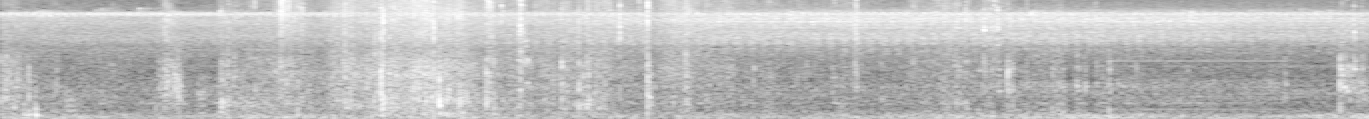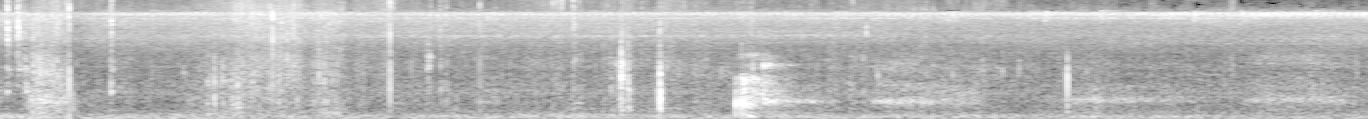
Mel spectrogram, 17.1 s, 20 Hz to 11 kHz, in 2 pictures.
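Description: A steady, high-pitched drone of insects, crickets or katydids, runs through a summer pine wood. Over it come short rustles and crackles from dry pine needles and brush being pushed aside and stepped on, loudest about 2.5 s, 9 s, 10 s and 13 s in.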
